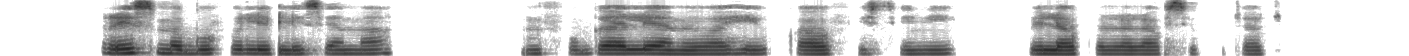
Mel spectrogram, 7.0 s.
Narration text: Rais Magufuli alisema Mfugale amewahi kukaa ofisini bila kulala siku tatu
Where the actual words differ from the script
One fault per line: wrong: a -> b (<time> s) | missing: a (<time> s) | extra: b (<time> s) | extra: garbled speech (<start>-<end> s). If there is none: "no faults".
no faults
